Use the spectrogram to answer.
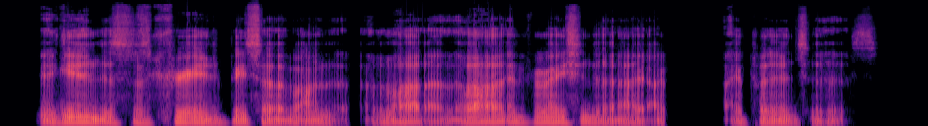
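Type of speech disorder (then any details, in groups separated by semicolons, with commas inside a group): Dysarthria; multiple system atrophy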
